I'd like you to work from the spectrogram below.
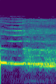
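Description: A voice imitates a horror-movie scream in one short, loud, high-pitched shriek that is sustained and strained, heard alone with no other sound.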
